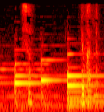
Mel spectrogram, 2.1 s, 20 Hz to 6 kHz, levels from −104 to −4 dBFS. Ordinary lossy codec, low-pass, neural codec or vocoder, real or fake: MP3, 24 kbps; 5.4 kHz; none; real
